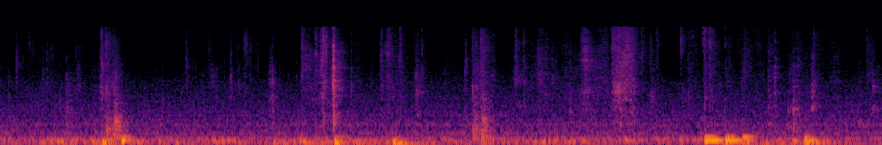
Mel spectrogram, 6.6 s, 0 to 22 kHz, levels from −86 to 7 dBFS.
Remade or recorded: recorded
